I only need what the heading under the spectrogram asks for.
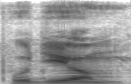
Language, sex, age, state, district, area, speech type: Tamil, male, 60+, Tamil Nadu, Kallakurichi, urban, read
